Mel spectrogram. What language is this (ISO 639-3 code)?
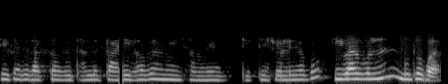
ben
